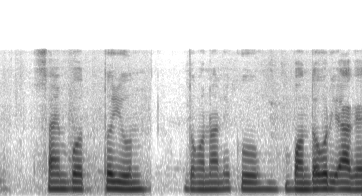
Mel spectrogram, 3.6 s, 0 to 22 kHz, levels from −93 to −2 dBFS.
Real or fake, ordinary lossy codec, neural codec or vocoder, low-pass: real; none; none; none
